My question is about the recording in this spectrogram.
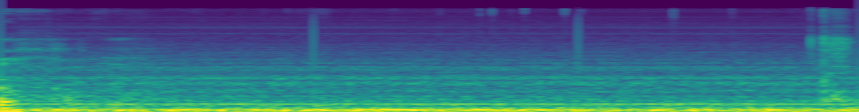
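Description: A steady low background rumble with a faint hum, even throughout, in a pause with no speech.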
